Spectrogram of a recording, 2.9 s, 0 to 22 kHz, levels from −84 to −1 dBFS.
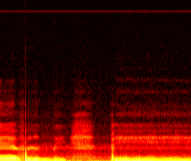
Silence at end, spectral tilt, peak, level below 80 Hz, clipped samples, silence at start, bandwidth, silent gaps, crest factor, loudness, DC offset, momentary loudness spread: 0 s; -9 dB/octave; 0 dBFS; -32 dBFS; under 0.1%; 0 s; 6.6 kHz; none; 18 dB; -19 LUFS; 3%; 16 LU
